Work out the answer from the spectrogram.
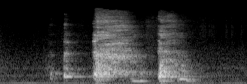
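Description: Two harsh, barking coughs with a faint whistling tone between them, a barking cough with slight wheeze.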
